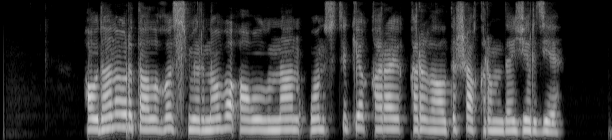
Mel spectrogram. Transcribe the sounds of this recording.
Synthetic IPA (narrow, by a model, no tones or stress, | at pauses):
ɑwd̪ɑnwo̞ɾt̪ɑlˠəʁəsmʲerno̞vəʔɑwəlˠənɑnwo̞nʏ̥st̪ɪkʲːe̞qʰɑɾɑjqʰəɾəʁɑlˠt̪əʃɑqəɾəmd̪ɑʒe̞ɾd̪e̞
